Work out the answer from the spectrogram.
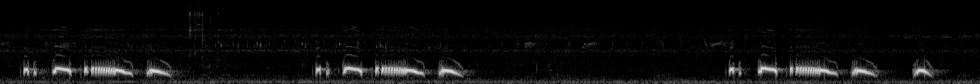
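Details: Spotted dove calling in the clear 'thổ đồng' voice to make other doves answer; three bursts of about five low, hollow notes each, short hoots around a longer coo, with a faint high chirp between.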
